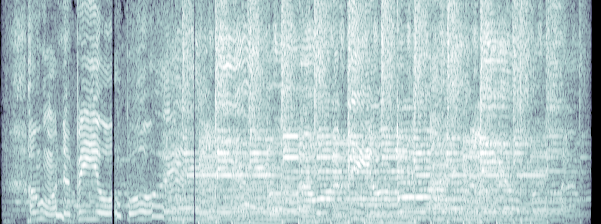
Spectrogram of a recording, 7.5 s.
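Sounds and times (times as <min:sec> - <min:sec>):
chill music: 0:00.1 - 0:07.4.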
